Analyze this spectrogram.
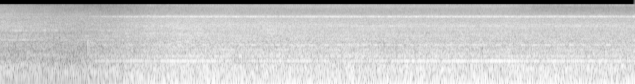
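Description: A subway train rumbles loudly past.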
